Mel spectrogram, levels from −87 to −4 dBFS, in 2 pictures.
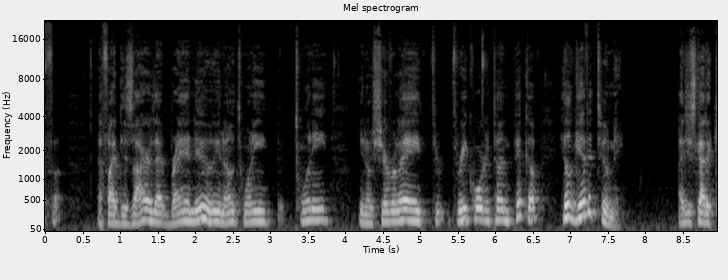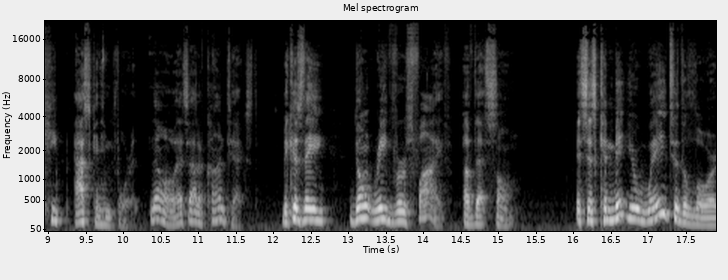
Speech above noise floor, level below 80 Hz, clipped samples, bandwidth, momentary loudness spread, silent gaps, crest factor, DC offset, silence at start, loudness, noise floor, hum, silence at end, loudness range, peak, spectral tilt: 37 dB; -66 dBFS; under 0.1%; over 20 kHz; 17 LU; none; 20 dB; under 0.1%; 0 s; -29 LUFS; -66 dBFS; none; 0 s; 6 LU; -10 dBFS; -5.5 dB/octave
